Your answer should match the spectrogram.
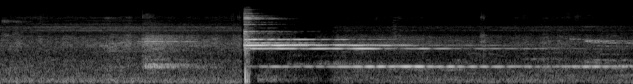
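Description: A metal temple bell is struck once, sharply, about two and a half seconds in, then rings on with a wavering, slowly fading hum. A lighter metallic tap comes about a second before the strike.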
